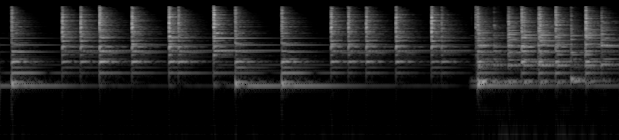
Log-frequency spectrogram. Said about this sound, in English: There's this video I found online of these three guys jamming on cowbells, and it's unbelievably fascinating. Huh. Everyone is playing such a deep polyrhythm that it's this cacophony, but it's awesome.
